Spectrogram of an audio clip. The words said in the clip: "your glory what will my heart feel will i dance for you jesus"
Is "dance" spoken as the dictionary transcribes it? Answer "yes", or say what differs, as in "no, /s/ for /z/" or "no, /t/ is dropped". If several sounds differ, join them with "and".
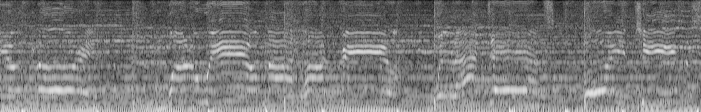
yes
